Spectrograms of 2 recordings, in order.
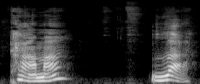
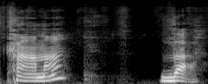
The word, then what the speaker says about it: Kamala: Kamala. I know it's difficult for you all because of your level of education. But if you say it slowly with me, we can get this. It's Kamala.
